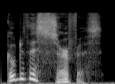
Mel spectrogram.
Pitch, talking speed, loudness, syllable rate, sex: 185 Hz, 210 wpm, -16 LUFS, 6.4 syllables/s, male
